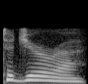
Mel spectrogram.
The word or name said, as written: Tadjoura, Gulf of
